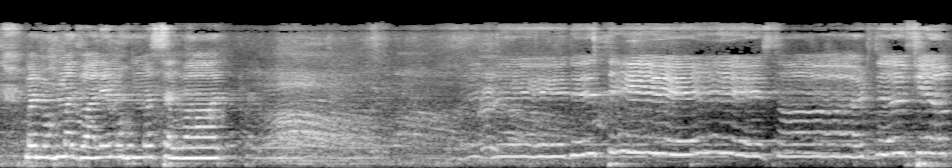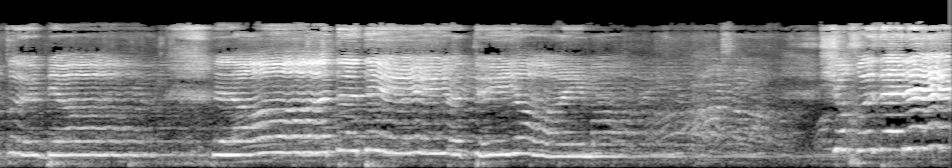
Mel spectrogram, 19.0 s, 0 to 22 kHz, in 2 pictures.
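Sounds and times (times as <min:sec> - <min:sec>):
boy singing into a microphone: 0:00.0 - 0:02.4, 0:04.7 - 0:19.0.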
